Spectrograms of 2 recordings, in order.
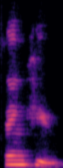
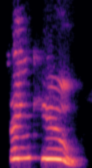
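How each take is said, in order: First: Soft, unimpressed thank-you; casual acknowledgement. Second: High, loud, thrilled thank-you; excited thanks. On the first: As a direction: toss off thanks for something unimportant. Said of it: "a casual acknowledgement of something not very important". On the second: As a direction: burst out with delighted gratitude. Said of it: "it shows excitement". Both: Shown as a demonstration.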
